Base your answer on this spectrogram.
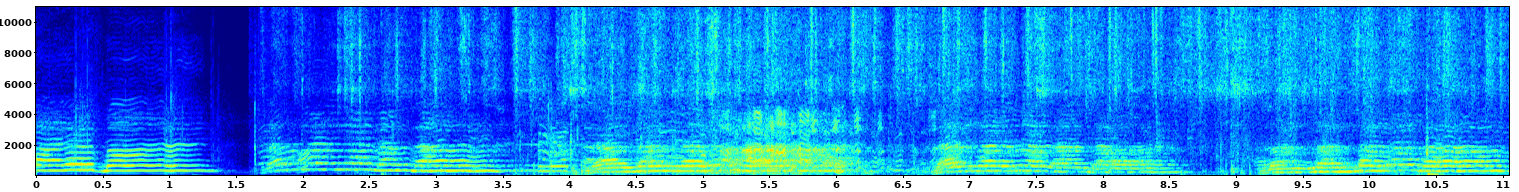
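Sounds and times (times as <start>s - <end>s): adult and children's voices singing: 0.0s - 11.0s
woman leading group singing: 0.0s - 11.0s.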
